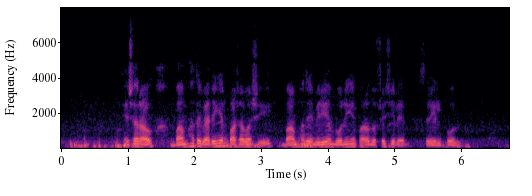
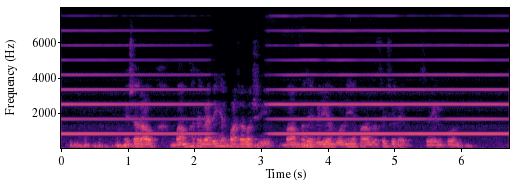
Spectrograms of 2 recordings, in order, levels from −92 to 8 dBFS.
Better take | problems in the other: first | background sound (Bowed string instrument); 3 dB below the speech // room echo; dies away in 0.2 s

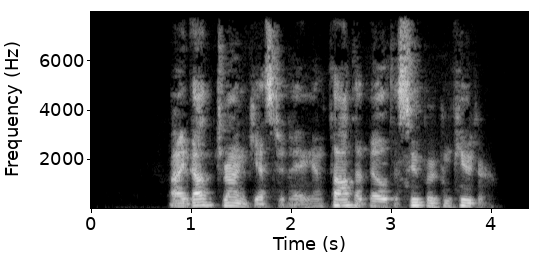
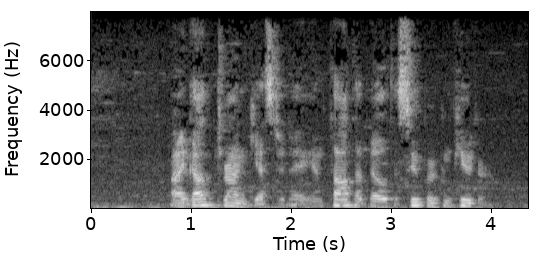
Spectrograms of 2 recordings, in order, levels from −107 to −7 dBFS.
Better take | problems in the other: second | noise reduction (neural mask model Resemble Enhance denoiser)

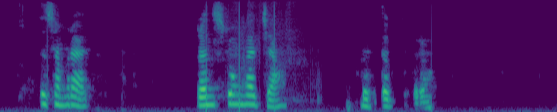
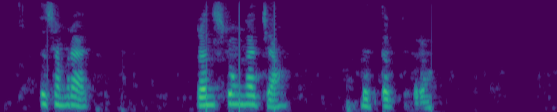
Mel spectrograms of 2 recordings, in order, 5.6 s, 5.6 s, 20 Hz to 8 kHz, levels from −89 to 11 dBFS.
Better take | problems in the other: second | noise reduction (neural diffusion model UNIVERSE++)

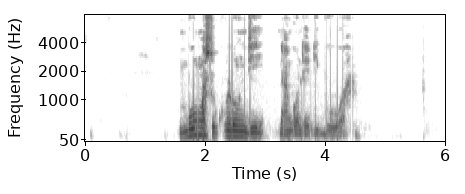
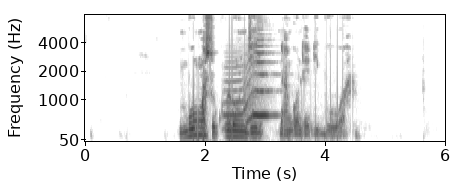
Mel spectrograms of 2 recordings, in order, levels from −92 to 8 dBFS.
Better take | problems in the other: first | background sound (Brass instrument); 2 dB above the speech

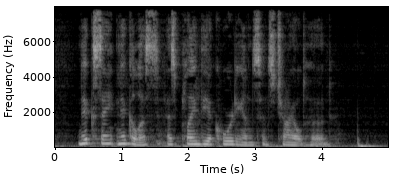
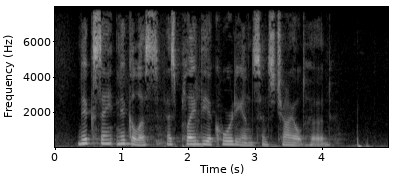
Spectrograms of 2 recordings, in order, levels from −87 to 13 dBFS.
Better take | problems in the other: second | room echo; dies away in 0.4 s

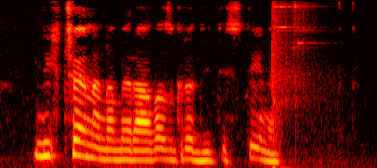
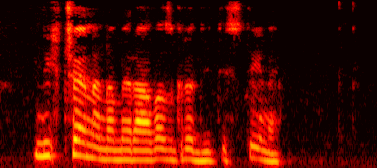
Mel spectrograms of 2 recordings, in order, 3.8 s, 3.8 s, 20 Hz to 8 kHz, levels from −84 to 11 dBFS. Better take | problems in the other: second | background sound (Keys jangling); 16 dB below the speech

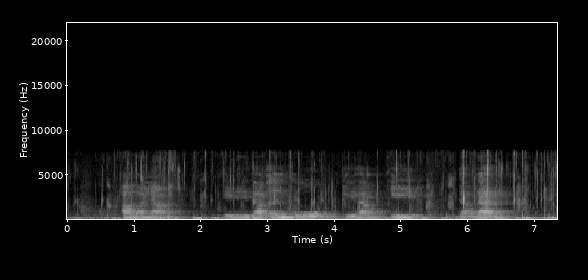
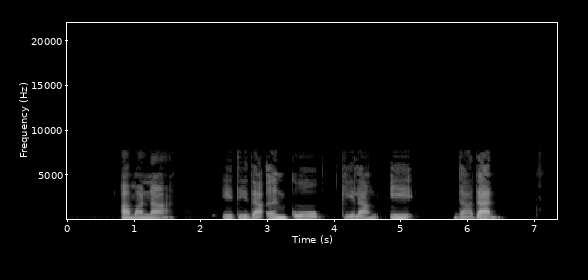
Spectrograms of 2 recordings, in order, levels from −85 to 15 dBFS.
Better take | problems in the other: second | background sound (Cat); 1 dB below the speech // room echo; dies away in 0.8 s

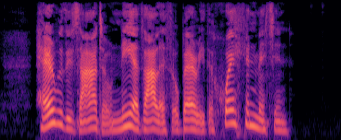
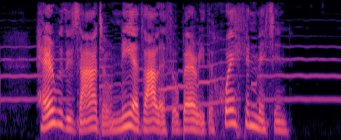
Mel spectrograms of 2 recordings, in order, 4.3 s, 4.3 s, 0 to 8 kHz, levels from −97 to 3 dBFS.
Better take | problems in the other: first | background sound (Wind instrument, woodwind instrument); 17 dB below the speech

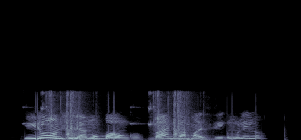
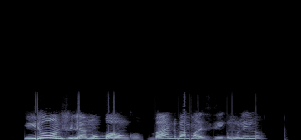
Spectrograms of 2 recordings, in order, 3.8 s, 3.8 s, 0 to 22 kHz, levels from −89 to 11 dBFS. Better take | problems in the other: second | background sound (Squeak / Slam / Wood); 11 dB below the speech

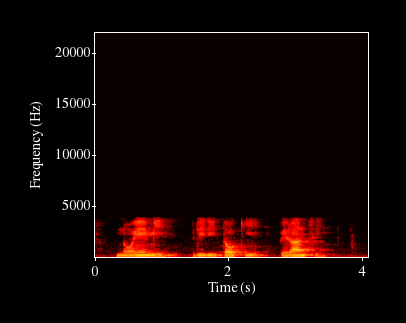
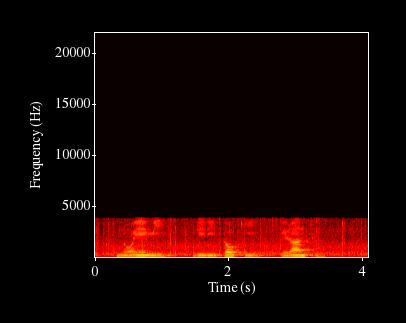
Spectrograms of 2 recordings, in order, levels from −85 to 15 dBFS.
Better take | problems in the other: first | background sound (Rain); 13 dB below the speech

